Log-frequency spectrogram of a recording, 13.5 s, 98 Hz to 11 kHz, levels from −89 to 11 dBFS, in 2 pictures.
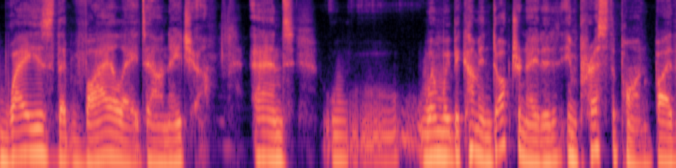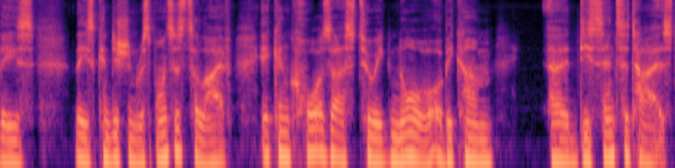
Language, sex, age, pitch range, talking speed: English, male, 30-49, 115-135 Hz, 135 wpm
